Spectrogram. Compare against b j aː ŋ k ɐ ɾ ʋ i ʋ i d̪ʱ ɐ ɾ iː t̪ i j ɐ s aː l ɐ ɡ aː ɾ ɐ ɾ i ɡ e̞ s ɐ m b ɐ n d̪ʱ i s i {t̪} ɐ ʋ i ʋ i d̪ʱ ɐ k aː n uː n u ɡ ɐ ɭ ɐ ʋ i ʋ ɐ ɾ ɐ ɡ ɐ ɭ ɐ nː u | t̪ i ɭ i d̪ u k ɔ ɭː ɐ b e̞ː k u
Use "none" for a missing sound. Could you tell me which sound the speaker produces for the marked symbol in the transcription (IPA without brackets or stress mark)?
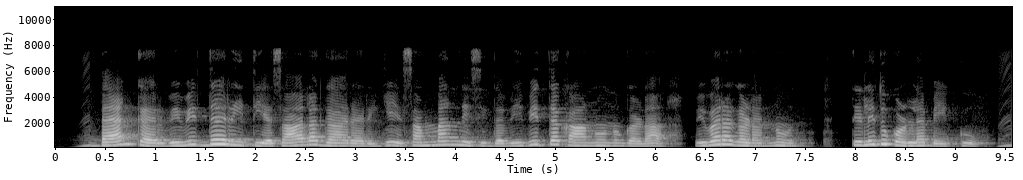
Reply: d̪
